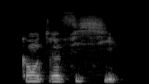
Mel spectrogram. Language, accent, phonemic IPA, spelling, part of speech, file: French, Canada, /kɔ̃.tʁə.fi.sje/, contrefissiez, verb, LL-Q150 (fra)-contrefissiez.wav
- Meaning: second-person plural imperfect subjunctive of contrefaire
